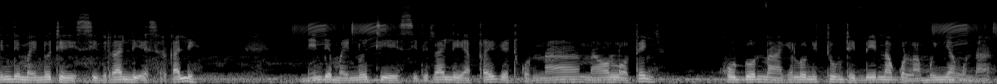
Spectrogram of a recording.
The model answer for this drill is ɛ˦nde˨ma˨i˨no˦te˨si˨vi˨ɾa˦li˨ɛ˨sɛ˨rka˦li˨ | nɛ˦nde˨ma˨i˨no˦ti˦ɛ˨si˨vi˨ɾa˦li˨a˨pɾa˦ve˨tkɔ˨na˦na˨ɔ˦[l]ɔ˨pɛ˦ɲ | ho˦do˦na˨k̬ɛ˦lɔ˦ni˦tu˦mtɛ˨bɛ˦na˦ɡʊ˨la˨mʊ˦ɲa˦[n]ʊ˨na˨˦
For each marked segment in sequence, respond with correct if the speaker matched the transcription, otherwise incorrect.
correct, incorrect

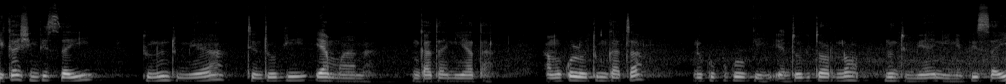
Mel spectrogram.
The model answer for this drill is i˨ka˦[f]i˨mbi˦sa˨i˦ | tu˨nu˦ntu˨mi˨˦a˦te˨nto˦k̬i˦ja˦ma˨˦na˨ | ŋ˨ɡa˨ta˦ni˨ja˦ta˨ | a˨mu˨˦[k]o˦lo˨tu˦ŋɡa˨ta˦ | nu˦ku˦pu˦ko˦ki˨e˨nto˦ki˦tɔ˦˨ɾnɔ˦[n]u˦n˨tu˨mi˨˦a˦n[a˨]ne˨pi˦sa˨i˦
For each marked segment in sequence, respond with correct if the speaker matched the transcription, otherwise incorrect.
incorrect, correct, correct, incorrect

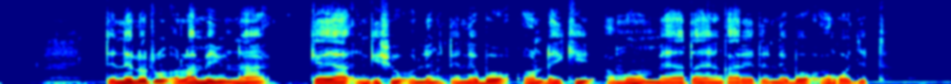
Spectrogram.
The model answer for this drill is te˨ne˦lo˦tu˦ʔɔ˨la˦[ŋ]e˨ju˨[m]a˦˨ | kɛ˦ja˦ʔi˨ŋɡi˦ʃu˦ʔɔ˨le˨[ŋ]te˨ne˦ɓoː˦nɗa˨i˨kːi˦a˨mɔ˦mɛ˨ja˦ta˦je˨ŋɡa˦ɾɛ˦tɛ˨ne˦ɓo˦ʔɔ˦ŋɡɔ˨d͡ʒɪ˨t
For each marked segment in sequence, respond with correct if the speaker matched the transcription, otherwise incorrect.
incorrect, incorrect, correct

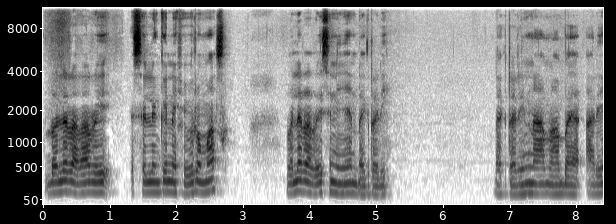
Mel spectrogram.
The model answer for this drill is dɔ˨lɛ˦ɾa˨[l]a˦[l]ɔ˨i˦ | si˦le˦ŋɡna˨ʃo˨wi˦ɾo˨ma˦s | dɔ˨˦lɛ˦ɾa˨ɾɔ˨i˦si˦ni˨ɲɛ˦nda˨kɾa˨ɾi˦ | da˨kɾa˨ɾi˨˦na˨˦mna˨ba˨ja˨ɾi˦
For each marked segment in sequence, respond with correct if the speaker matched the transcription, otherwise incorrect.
incorrect, incorrect

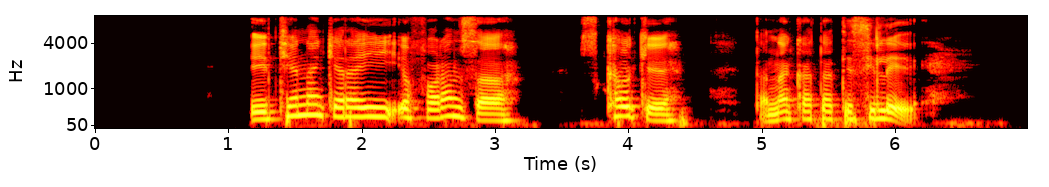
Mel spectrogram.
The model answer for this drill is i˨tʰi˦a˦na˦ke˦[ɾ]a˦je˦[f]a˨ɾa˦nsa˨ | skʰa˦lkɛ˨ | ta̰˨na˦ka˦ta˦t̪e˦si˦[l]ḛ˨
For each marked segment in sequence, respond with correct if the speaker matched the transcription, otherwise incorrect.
correct, correct, correct

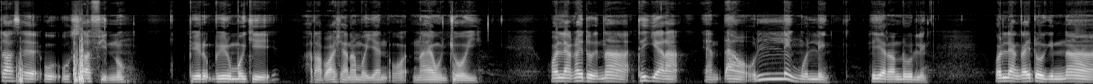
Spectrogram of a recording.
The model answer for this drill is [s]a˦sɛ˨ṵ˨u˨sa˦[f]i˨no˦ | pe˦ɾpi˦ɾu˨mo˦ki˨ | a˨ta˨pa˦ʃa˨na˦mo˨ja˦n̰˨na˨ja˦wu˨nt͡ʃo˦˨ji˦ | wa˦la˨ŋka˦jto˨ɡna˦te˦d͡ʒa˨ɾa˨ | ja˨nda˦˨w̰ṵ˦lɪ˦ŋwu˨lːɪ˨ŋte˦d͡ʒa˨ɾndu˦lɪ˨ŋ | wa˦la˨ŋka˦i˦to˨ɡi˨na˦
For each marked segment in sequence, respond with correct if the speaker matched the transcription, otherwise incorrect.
incorrect, correct

